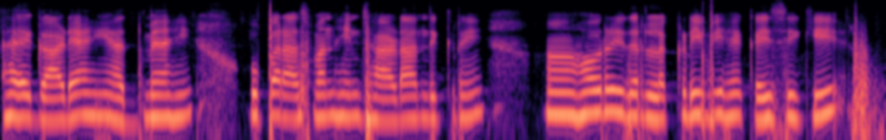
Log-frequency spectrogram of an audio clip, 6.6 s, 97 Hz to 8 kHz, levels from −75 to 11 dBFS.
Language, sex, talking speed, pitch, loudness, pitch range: Urdu, female, 170 wpm, 205 Hz, -14 LUFS, 195-215 Hz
